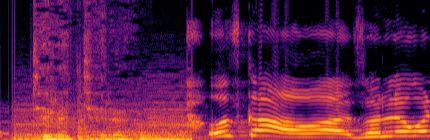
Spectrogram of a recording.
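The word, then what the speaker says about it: TIRTIR: तो गाइस उसके बाद कल मुझे एक और चीज़ मिला, कल मुझे इस तिर तिर कंपनी का राइट प्रोनाउंसिएशन मिल गया। सो इट्स नॉट तिर तिर, इट्स तिरे तिरे।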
